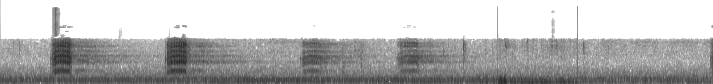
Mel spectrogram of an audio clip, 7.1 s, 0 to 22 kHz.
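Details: Common raven at Big Bear Lake, 4 October 2017, giving four harsh, throaty croaks about a second apart, the first two loudest and the later ones softer, over a low steady rumble.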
